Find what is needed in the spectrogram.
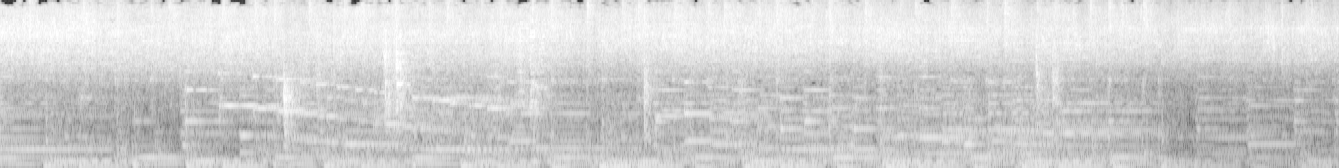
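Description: Fatty pieces of wagyu beef sizzling and crackling on a griddle pan, rendering out their own fat with no oil added. Background music with slow, sustained notes plays under the sizzle.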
